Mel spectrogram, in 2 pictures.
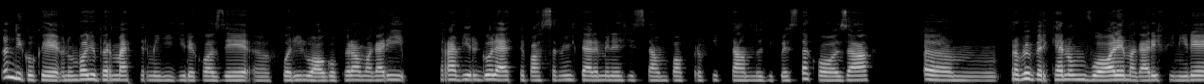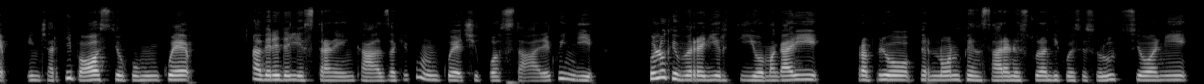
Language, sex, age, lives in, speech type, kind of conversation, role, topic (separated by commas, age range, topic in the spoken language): Italian, female, 20-24, Italy, conversation, advice, advisor, Che cosa significa per te assumerti la responsabilità di prenderti cura di un genitore anziano?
